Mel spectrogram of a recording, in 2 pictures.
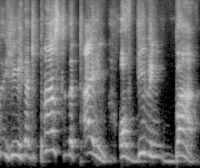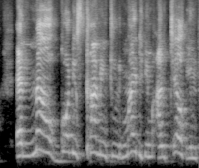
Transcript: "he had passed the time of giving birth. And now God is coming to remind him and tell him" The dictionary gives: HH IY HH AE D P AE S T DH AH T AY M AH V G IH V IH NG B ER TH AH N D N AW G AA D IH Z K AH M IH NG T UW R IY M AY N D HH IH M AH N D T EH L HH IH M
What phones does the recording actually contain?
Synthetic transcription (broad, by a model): HH IY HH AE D P AE S T DH AH T AY M AH V G IH V IH NG B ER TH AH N N AW G AA D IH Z K AH M IH NG T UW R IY M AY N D HH IH M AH N T EH L HH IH M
